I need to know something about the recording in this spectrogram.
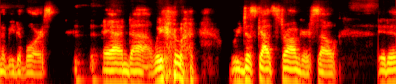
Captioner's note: chuckles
